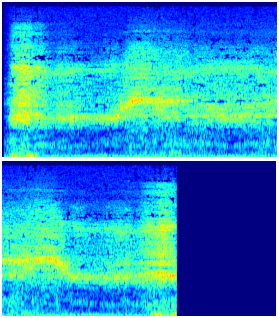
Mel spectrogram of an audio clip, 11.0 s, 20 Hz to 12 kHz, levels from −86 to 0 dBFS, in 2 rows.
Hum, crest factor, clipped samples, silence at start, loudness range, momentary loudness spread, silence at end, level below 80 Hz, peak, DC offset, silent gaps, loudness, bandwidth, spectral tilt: none; 20 dB; under 0.1%; 0.05 s; 2 LU; 12 LU; 2 s; -48 dBFS; -10 dBFS; 0.3%; none; -28 LUFS; 11.5 kHz; 0 dB/octave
